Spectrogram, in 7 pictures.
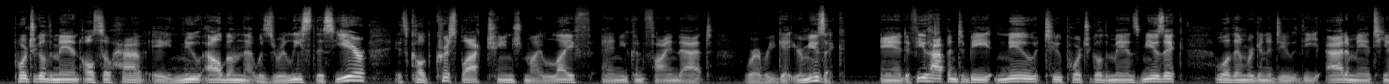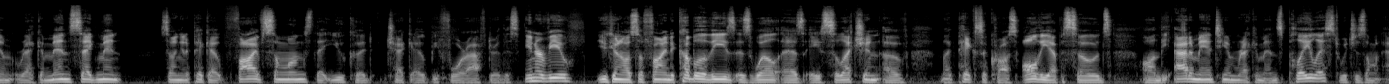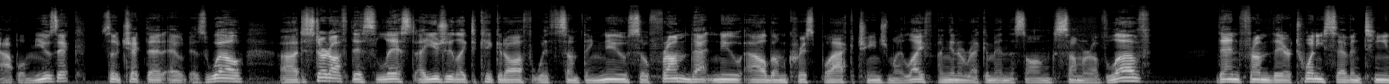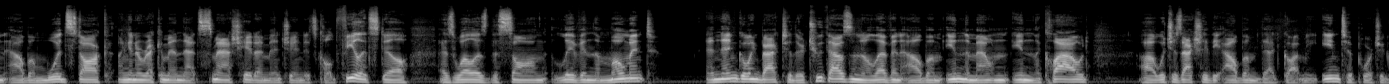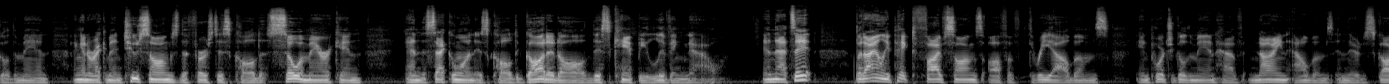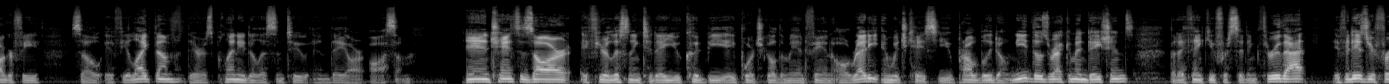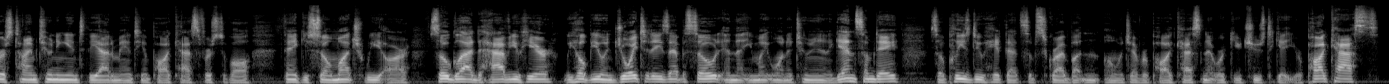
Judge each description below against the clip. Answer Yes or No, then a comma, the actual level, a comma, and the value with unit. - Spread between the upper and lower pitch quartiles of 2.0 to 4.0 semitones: Yes, average, 3.6 semitones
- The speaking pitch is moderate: No, low, 105 Hz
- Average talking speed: No, fast, 215 wpm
